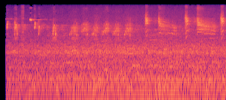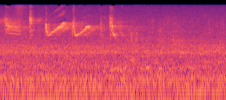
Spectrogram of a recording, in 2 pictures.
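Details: An unidentified small bird moving in a bush in Helsinki, Finland, gives high, thin chirps and quick rising-falling notes at an irregular pace, over a steady low rumble of background noise.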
